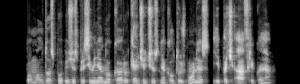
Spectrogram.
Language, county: Lithuanian, Kaunas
